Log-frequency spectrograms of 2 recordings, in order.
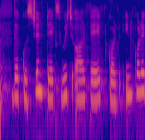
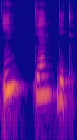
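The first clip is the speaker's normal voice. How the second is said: normal talking voice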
